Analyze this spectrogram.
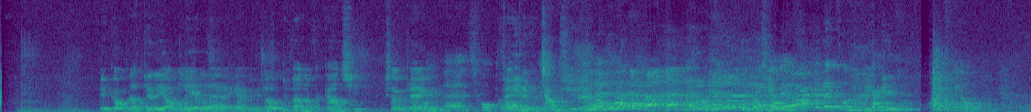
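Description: An elderly man speaks calmly to a small group in a room.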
